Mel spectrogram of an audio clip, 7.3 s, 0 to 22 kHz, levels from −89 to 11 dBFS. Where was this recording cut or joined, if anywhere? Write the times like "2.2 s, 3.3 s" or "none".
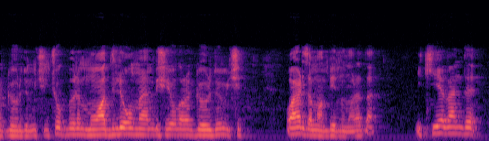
none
